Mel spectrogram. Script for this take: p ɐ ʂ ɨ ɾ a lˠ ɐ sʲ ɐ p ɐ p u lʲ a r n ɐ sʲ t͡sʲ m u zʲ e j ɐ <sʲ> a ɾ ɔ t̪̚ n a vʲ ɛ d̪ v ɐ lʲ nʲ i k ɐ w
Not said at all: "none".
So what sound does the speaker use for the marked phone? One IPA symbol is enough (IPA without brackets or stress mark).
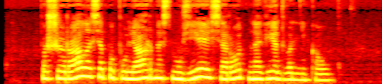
sʲ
